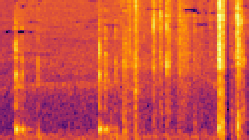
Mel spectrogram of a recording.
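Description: Clicks on a computer keyboard: a handful of separate keystrokes, about six in two seconds.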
